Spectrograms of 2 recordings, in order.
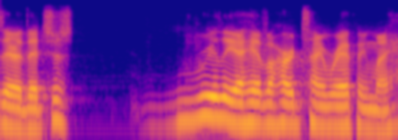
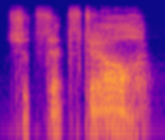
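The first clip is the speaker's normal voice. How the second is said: disapproving bigwigs; 7 semitones lower, slower than usual. Retold or imitated. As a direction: sniff like a stuffy official. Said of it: "they're like".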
